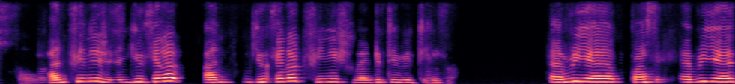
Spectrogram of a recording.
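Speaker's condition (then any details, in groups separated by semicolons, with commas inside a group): Cerebral palsy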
